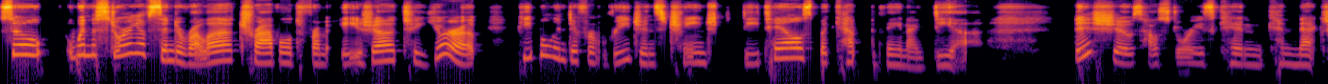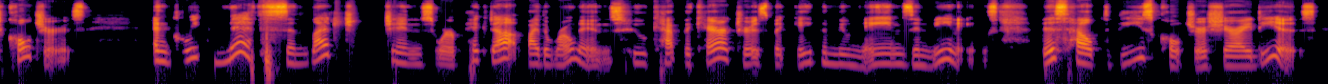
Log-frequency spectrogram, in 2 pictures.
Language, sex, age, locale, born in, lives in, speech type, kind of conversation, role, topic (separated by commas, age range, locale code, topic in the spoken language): English, female, 25-29, en-US, United States, United States, read, expert-assistant, expert, What are some traditional ways of storytelling in different cultures?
